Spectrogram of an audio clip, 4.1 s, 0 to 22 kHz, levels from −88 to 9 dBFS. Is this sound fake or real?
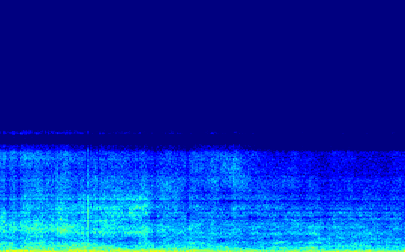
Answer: fake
